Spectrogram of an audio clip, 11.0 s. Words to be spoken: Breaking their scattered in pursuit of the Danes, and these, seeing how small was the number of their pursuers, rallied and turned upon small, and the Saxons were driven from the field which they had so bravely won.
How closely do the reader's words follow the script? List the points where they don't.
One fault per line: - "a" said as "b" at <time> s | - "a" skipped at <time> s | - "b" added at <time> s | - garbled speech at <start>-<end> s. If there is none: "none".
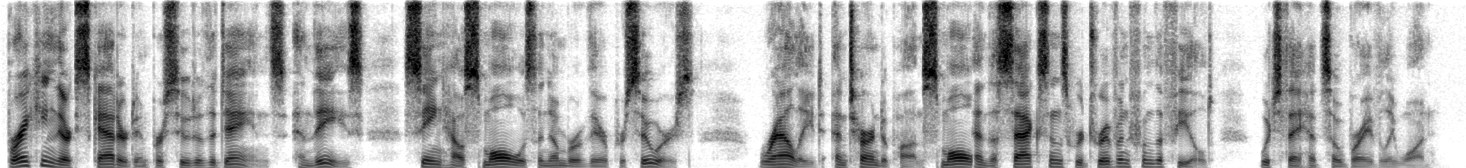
none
